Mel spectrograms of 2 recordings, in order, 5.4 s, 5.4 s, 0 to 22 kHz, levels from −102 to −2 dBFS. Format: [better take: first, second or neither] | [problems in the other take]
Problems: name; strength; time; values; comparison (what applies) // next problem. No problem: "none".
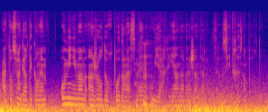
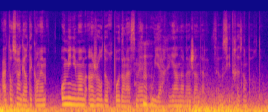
second | wind noise on the microphone; heavy; 6 dB below the speech; occasional gusts in the second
